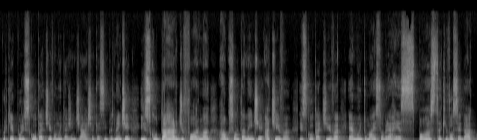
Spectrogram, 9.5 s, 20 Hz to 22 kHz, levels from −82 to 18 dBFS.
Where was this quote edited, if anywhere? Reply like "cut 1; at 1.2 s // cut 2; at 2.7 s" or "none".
cut 1; at 6.0 s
